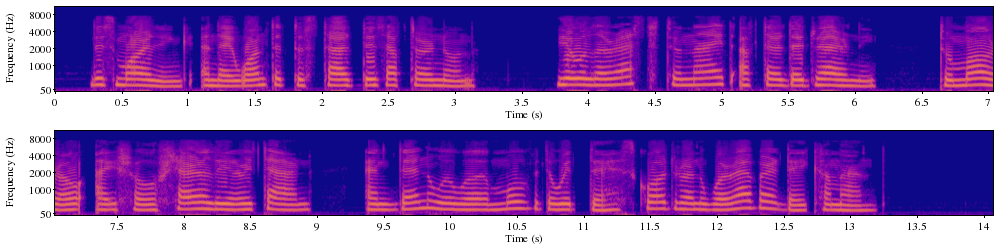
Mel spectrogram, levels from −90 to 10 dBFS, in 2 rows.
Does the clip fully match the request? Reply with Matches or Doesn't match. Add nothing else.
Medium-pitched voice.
Doesn't match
